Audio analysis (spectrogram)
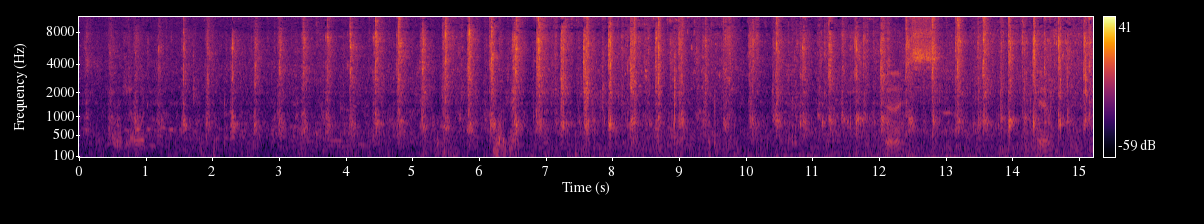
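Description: Horse hooves clip-clop steadily on the streets of Bruges in the video game Bruges of the Dead, with several horses passing together in an even rhythm, loud and close.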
